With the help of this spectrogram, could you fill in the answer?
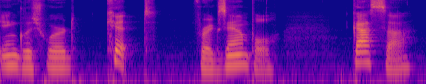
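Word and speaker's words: casa: word kit for example Kasa which means House in Spanish is pron anounced ASA clo which means clear in Spanish is pronounced as clo and Kina which means kitchen in Spanish is pronounced as coina so as we can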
